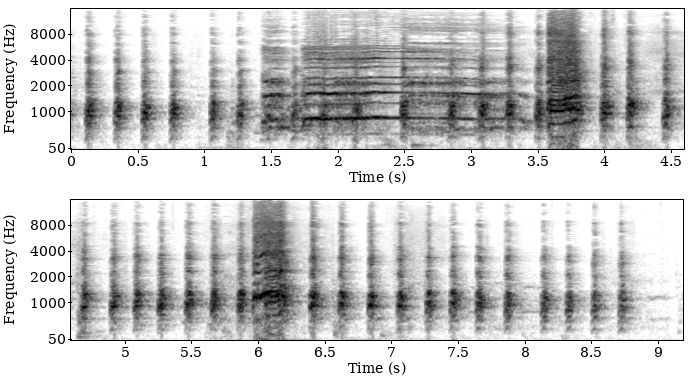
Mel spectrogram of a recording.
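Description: A hen clucks loudly and rapidly in a chicken coop beside roll-away nesting boxes, a close, steady run of sharp clucks broken by a couple of longer squawking cackles.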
